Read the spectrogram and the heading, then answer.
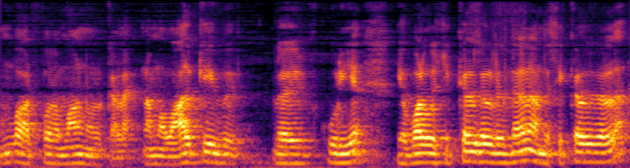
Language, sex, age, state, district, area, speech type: Tamil, male, 60+, Tamil Nadu, Tiruppur, rural, spontaneous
